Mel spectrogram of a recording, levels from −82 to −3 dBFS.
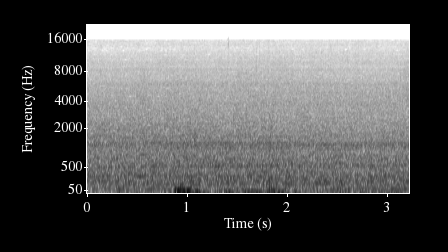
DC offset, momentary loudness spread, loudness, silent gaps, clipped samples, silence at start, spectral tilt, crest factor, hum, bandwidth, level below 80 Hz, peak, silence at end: under 0.1%; 3 LU; -24 LUFS; none; under 0.1%; 0 s; -5 dB/octave; 18 dB; none; 16 kHz; -26 dBFS; -4 dBFS; 0 s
